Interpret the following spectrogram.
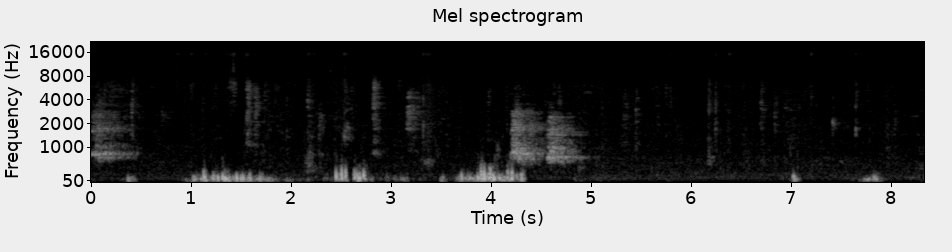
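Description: A small dog barks a few times: short, sharp calls near the start and again about four seconds in. Louder bursts of low rumble come in between.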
